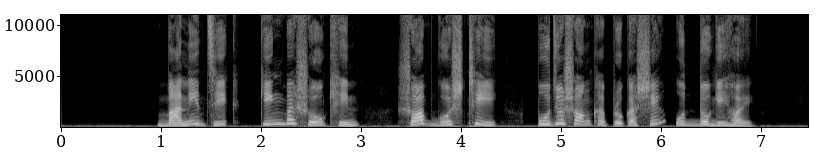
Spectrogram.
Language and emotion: Bengali, neutral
